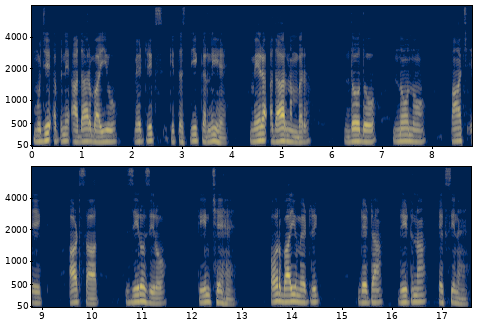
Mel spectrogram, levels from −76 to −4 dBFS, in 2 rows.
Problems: constant background noise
